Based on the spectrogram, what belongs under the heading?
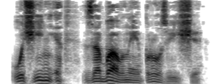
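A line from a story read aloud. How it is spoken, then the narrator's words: Flat, colorless voice. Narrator (Russian): бесцветным голосом сказал Марио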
